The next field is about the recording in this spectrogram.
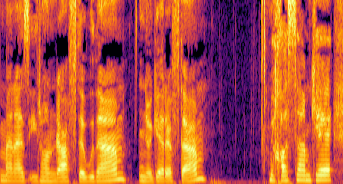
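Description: Her pitch rises and falls in a normal way. The woman's voice sits at a medium pitch. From Iran. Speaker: podcaster. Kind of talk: casual monologue. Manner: fast.

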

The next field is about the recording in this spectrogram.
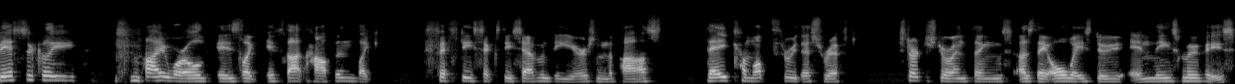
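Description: Here a man with an Irish accent speaks at a fairly slow pace in a bright, sharp tone, his fairly high voice keeping fairly even intonation in a dry, close sound with no echo. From Ireland. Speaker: film podcast co-host. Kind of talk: casual chat.

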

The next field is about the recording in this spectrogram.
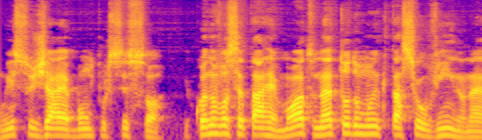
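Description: A man's fairly high-pitched voice with ordinary pitch variation, in a dry, close recording free of echo. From São Paulo, Brazil. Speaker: tech company executive. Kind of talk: interview. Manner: casual, filler-heavy.

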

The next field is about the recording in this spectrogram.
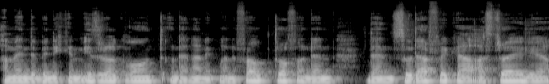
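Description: Flat and monotone, the man's voice has a dark, mellow tone. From Ireland and the Netherlands. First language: English (speaking German). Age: 30s. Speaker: triathlete and coach. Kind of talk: interview. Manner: halting.

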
